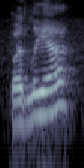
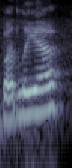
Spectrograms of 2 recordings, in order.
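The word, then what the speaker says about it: Buddleja: um but leah davidii budlia um it's a little tricky there but it i've always heard it pronounced buddlia buxus microphylla japonica so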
